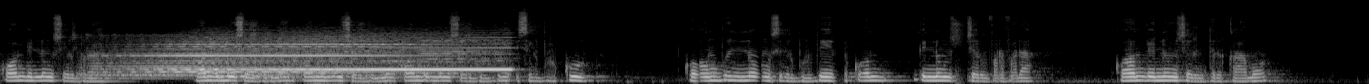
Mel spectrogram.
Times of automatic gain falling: none

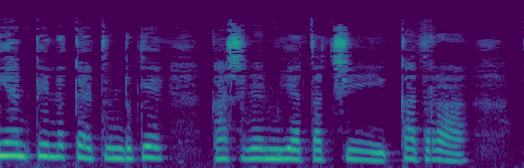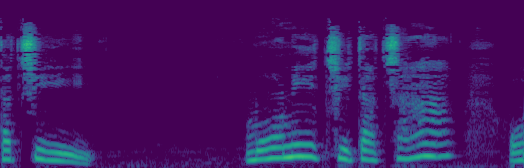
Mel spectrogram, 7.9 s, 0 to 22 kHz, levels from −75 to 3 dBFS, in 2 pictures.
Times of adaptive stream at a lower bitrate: none

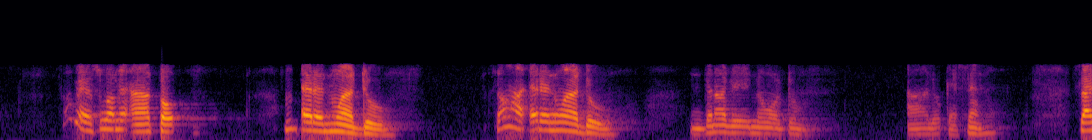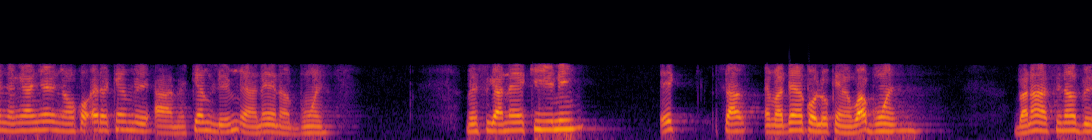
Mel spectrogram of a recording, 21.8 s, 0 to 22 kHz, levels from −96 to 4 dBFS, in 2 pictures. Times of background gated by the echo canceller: none

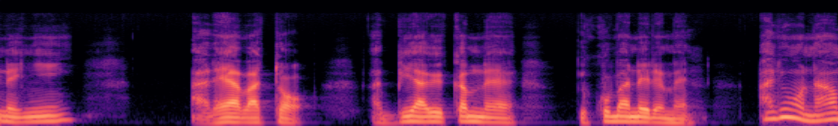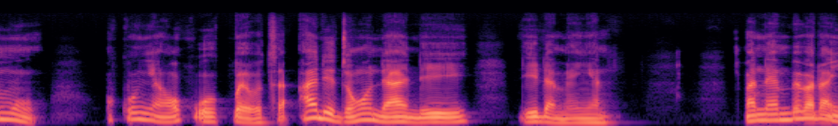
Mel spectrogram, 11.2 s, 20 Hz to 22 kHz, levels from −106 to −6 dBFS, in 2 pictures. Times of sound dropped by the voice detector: none

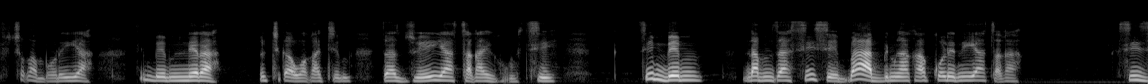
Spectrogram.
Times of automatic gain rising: 0.24-1.82

